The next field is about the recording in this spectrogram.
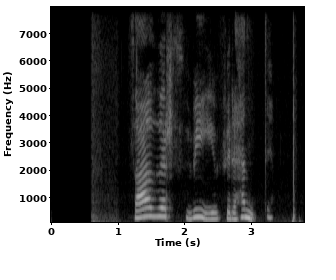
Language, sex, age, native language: Icelandic, other, 10, Icelandic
